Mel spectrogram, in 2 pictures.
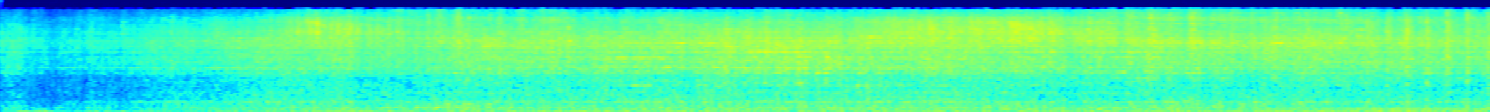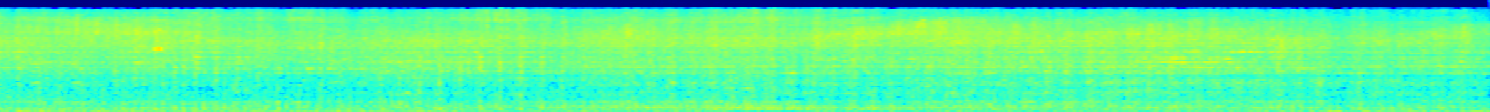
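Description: A long train of empty coal hopper cars rolling past on steel wheels and rails, a steady rumble that builds over the first few seconds and then holds.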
